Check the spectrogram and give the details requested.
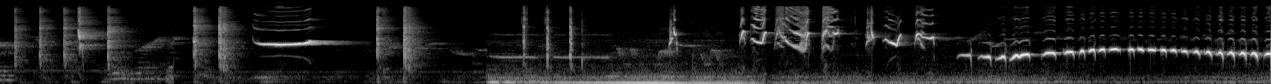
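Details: Morning white-rumped shama song used to provoke silent birds: scattered sharp clicks and a lone whistle, then a low rumble under busy chattering phrases, ending in a long rapid series of rising-and-falling whistled notes.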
